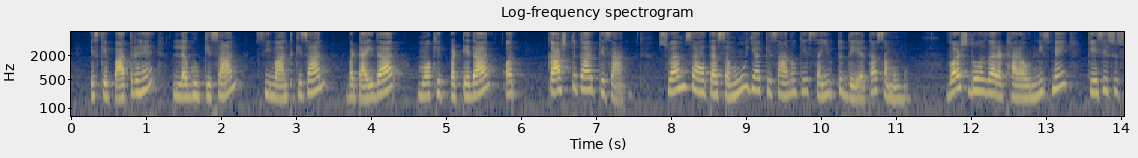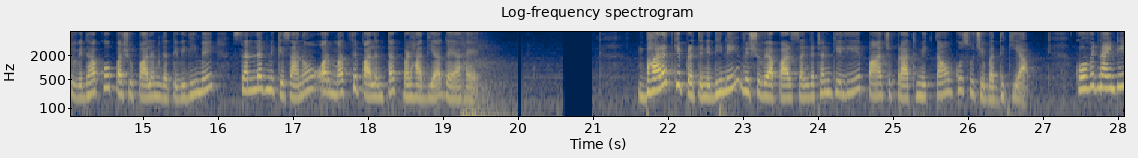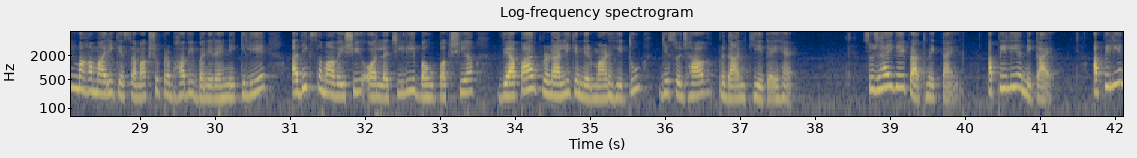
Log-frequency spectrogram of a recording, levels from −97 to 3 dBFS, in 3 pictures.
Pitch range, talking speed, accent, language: 190-270 Hz, 125 wpm, native, Hindi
